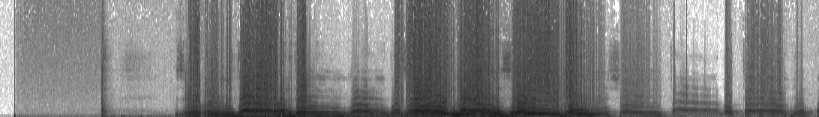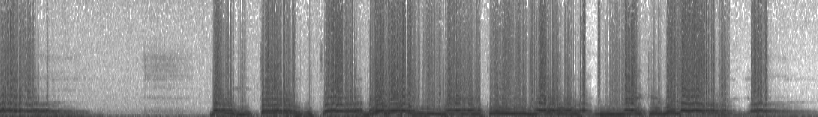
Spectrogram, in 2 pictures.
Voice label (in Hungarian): nyelvjaras gyujtesek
